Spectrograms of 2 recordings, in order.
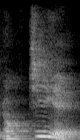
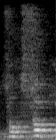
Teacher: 두 번째 음절에서 된소리가 나타나는 점을 유의해야겠어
